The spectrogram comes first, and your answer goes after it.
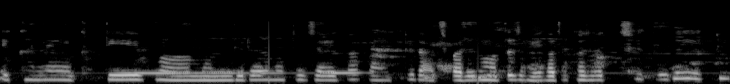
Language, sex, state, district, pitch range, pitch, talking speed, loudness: Bengali, female, West Bengal, Jhargram, 190-215 Hz, 205 Hz, 115 wpm, -27 LUFS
